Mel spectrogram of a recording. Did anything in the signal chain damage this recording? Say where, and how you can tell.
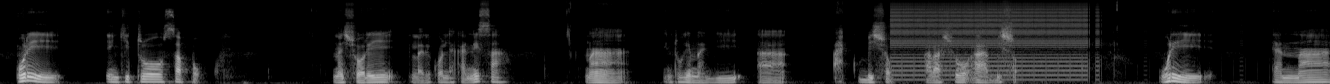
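Yes. From 8.91 to 10.88 s a hard, raspy GSM phone buzz sits under the speech at about 10 dB below the signal. Its fundamental is 217 Hz, with a dense stack of harmonics, and it holds steady with no relation to the talker. The damage is in the analogue stage. A 2G handset in an active call nearby pulses its transmitter 217 times a second, and a junction in the audio wiring or preamp rectifies those RF bursts into audible pulses.

From 10.89 to 12.70 s the continuous buzz gives way to GSM signalling bursts. These are even ticks with a longer 217 Hz buzz twice a second, sitting around 20 dB under the signal. This is the same analogue rectification path, but the handset is now sending only short groups of bursts. That fits a phone still in its call whose user has gone quiet, so it transmits in sparse clusters rather than continuously.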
